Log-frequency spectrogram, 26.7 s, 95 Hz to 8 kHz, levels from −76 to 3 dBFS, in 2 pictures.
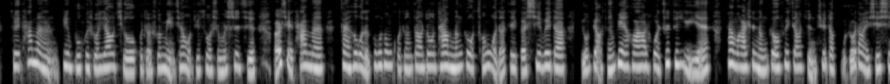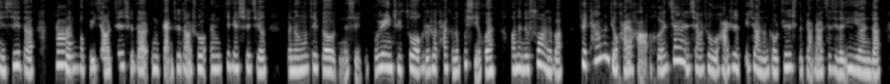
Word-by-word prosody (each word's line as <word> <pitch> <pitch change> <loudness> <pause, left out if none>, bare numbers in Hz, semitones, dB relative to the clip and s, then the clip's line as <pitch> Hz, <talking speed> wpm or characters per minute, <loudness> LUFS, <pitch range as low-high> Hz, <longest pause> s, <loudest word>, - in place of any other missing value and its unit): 所 245 - -1
以 240 - -1
他 300 +5 -3
们 210 - +1
并 240 -3 0
不 215 - -1
会 220 0 -1
说， 210 -1 -2
要 230 +2 +1
求 180 -6 0
或 190 +3 -8
者 190 - -3
说 220 +3 -3
勉 210 -5 0
强 225 0 -1
我 185 - -2
去 190 0 -5
做 195 0 -2
什 185 -2 -5
么 185 +2 0
事 230 +2 -3
情。 175 -5 0 0.2
而 275 - +5
且 185 - +1
他 255 +7 0
们 220 -2 +3 0.2
在 245 -3 +3
和 245 +2 +1
我 230 - +1
的 - - 0
沟 255 -1 -1
通 255 -1 0
过 210 -3 -6
程 210 0 -2
当 225 -1 0
中， 235 -1 -1
他 240 +1 +3
们 225 - +5
能 220 +2 +4
够 235 -4 -1
从 220 +3 -3
我 180 -6 -1
的 175 +4 -1
这 215 0 -3
个 185 -2 +1
细 235 +4 -1
微 245 +1 +3
的 215 -4 +2 0.2
比 - - -2
如 200 - 0
表 245 -3 0
情 205 0 0
变 255 -2 +3
化 235 -1 +2
或 230 -1 -2
肢 280 +7 +2
体 270 -1 +1
语 215 - 0
言， 190 +5 +2 0.2
他 280 -1 +4
们 240 -2 +1
还 225 - +4
是 240 +2 -2
能 200 -2 +2
够 230 -1 +2
非 250 +3 -1
常 230 -2 -2
准 170 -5 -2
确 250 +7 -3
地 215 - -1
捕 205 - -12
捉 265 - +1
到 250 -3 0
一 190 - 0
些 215 +2 -1
信 220 -3 0
息 250 +6 0
的， 185 -4 -1 0.3
他 265 0 +4
们 215 - +6
能 220 +2 -5
够 210 - -2
比 110 - -2
较 95 -4 +1
真 240 - -3
实 - - -5
地， 100 -1 +1
嗯， 205 0 -1
感 190 - +1
知 215 +2 -3
到 205 - +1
说， 215 0 0
嗯， 210 0 -1
这 245 - -2
件 225 -1 +1
事 220 -2 -3
情 190 -3 0 0.3
可 195 - -2
能 195 +2 +3
这 220 0 -1
个， 190 -3 +3
呃， 175 - -2
是 200 - -7 0.2
不 195 - -2
愿 230 0 +5
意 220 - +4
去 215 -2 -2
做， 205 -2 +2
或 220 - -4
者 185 - 0
说 210 - -1
我 220 +2 -2
可 195 -5 -6
能 180 - +2
不 275 - -3
喜 270 - -3
欢， 185 +2 +3 0.2
哦， 210 - +1
那 220 - +3
就 210 0 +2
算 255 +2 +2
了 185 - +1
吧。 170 +1 0 0.2
所 275 - +5
以 - - -4
他 335 +6 0
们 395 -1 +1
就 - - +3
还 - - +1
好， - - 0
和 205 0 -2
家 330 +9 +2
人 305 -9 +2
相 210 -2 -2
处 210 -3 -1
我 180 - +1
还 195 +1 0
是 225 -2 0
比 205 - -8
较 215 -4 +1
能 175 0 0
够 190 -2 0
真 225 +5 0
实 225 - -10
地 185 - -6
表 185 -3 -4
达 - - 0
自 210 +3 -6
己 200 -3 -2
的 170 - +2
意 215 -2 +1
愿 180 -3 +2
的。 165 +2 +1
215 Hz, 345 characters per minute, -20 LUFS, 195-235 Hz, 0.3 s, 们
